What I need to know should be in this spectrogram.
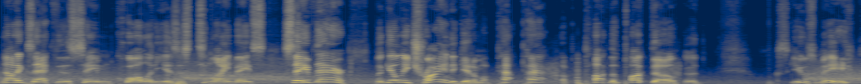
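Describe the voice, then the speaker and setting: Noticeable background noise runs under talking delivered at a moderate pace. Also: man. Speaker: video game commentator, retro hockey gamer. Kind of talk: play-by-play sports game commentary. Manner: casual, chatty, enthusiastic.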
